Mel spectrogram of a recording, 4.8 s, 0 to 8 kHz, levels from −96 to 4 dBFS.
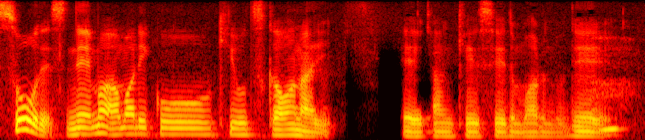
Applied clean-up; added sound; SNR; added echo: neural mask model Resemble Enhance denoiser.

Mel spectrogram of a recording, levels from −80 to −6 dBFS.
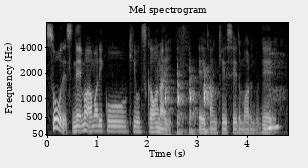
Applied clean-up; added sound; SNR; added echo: none; Knock; 4 dB; none.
